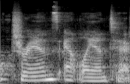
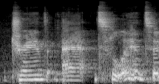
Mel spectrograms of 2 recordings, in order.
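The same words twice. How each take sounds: First: "Transatlantic" slow, stressing -lan-; slow model pronunciation. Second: "transatlantic" said slowly, each syllable clear; careful slow pronunciation. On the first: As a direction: model "Transatlantic" slowly and clearly. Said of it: "you gotta say it like that". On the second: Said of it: "why can't I say it?". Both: Shown as a demonstration.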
